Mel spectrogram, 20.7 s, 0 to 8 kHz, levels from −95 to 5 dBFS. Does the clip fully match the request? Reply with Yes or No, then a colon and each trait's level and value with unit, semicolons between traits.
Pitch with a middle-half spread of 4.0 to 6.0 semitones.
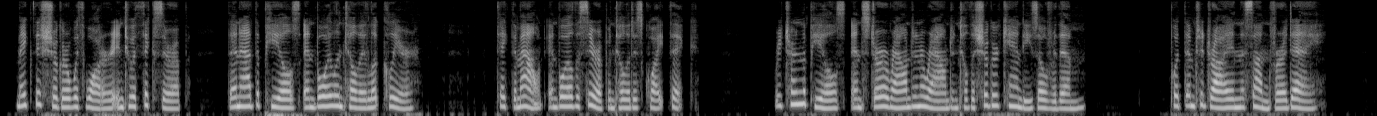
No: average, 2.9 semitones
